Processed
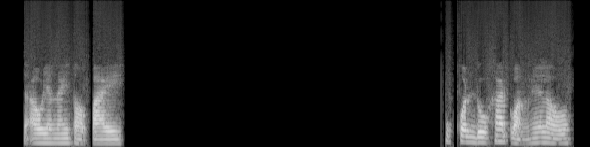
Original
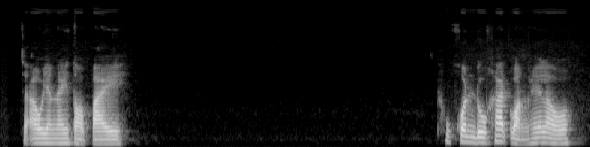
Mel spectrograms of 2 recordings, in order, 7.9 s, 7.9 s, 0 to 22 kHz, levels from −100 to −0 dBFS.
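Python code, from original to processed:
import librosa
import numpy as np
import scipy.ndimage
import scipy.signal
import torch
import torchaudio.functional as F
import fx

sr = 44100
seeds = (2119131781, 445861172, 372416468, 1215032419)

y = np.where(np.abs(x) >= 10.0 ** (-39.5 / 20.0), x, 0.0)
y = fx.chorus_voices(y, sr, voices=4, hz=0.46, base_ms=29, depth_ms=3.0, mix_pct=30)
y = F.gain(torch.from_numpy(y), 2.5).numpy()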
